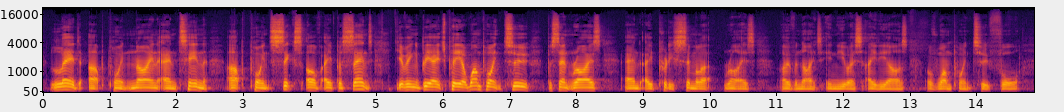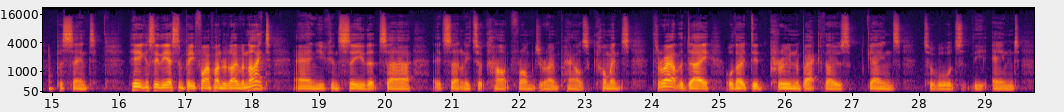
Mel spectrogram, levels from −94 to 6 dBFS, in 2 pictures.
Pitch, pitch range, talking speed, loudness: 95 Hz, 90-115 Hz, 125 wpm, -17 LUFS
